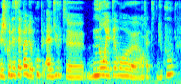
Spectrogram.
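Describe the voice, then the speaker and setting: Medium-pitched speech from a woman, with ordinary pitch variation. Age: 30s. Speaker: podcast guest. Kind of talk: casual chat.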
